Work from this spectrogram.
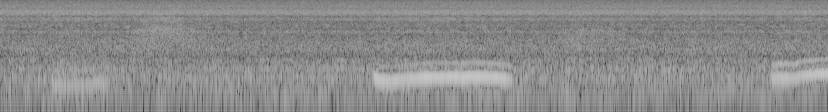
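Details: Sol, a mixed-breed former stray cat rescued soon after birth and now about four years old, snoring while deeply asleep at home; soft low whistling nasal tones, three short level-to-rising snores spread across eight seconds over a faint steady hum.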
